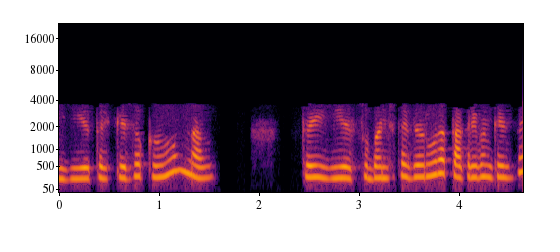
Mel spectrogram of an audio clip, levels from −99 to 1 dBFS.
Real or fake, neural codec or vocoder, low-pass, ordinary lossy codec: real; none; 3.6 kHz; MP3, 24 kbps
